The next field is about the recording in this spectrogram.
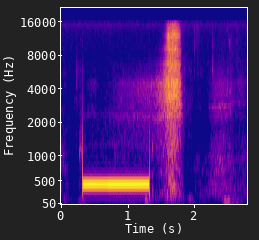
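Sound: phone call ringing tone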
